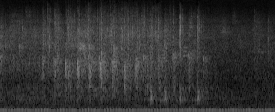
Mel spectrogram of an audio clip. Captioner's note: attendees applauding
